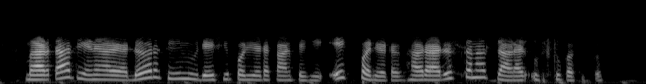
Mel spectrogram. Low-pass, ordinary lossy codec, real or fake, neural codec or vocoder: 3.6 kHz; Opus, 16 kbps; real; none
